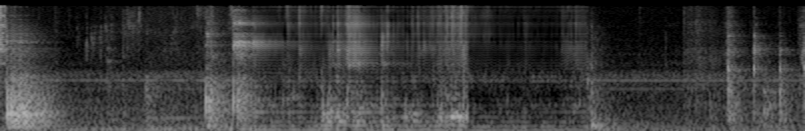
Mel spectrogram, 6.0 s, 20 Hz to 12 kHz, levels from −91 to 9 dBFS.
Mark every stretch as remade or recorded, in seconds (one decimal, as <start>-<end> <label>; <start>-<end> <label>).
0.0-1.9 recorded; 1.9-4.4 remade; 4.4-6.0 recorded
